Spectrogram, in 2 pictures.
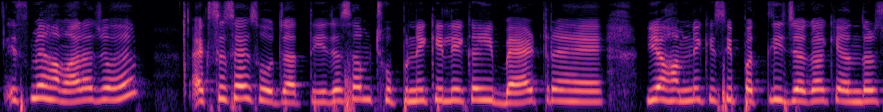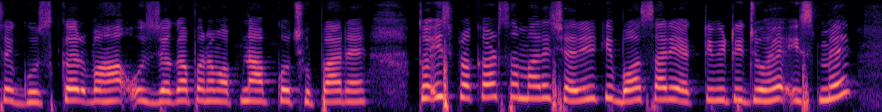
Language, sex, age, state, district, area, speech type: Hindi, female, 18-30, Rajasthan, Jodhpur, urban, spontaneous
